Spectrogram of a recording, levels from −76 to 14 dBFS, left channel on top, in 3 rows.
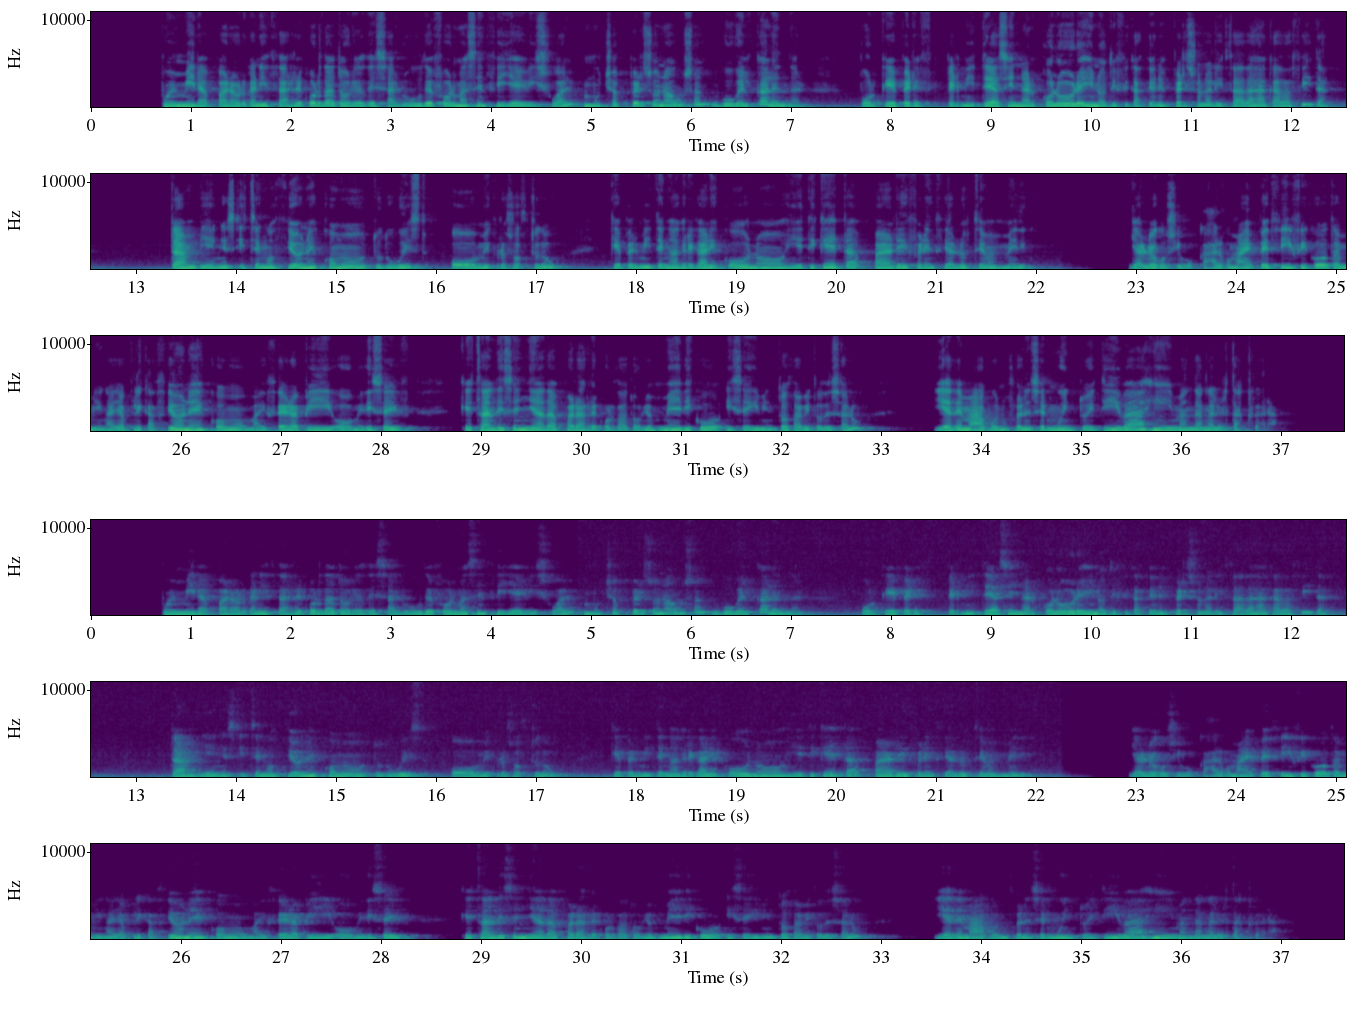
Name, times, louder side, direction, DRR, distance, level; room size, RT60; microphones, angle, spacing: voice 1, 0.7-7.1 7.7-12.4 13.4-17.3 17.8-21.9 22.9-28.3 28.8-32.8 33.5-36.9, left 3 dB, 65° left, 14 dB, 0.7 m, -24 dB
sound 1, 4.8-22.3, right 2 dB, 70° right, 1.4 m, -44 dB
17.0 x 11.5 x 3.7 m, 0.74 s
head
